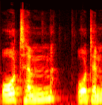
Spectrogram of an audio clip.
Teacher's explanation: we don't pronounce the N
